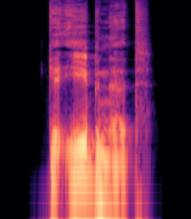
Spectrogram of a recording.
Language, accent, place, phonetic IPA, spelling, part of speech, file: German, Germany, Berlin, [ɡəˈʔeːbnət], geebnet, verb, De-geebnet.ogg
- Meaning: past participle of ebnen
